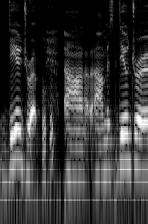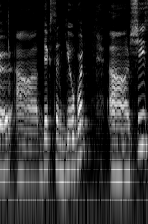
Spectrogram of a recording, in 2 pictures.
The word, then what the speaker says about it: Deirdre: And then to my left we have our special guest, which is, and I want to pronounce that right, it is Deirdre. It's Deirdre.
